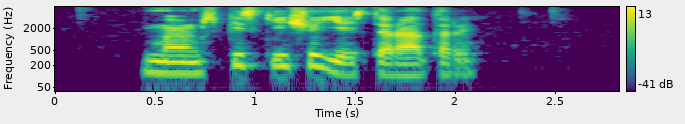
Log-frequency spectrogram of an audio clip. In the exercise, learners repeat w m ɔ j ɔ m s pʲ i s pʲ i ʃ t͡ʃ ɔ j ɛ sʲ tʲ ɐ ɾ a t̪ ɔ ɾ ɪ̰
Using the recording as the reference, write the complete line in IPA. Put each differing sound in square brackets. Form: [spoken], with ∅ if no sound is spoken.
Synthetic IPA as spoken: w m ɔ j ɔ m s pʲ i s [kʲ] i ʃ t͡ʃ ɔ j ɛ sʲ tʲ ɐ ɾ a t̪ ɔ ɾ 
